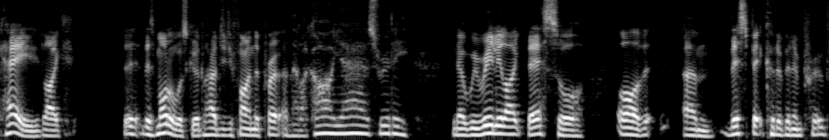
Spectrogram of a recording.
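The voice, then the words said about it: British accent. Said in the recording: “your accent is like perfect for Audible ... You got your Audible accent ... I must sound like a proper Briton”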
